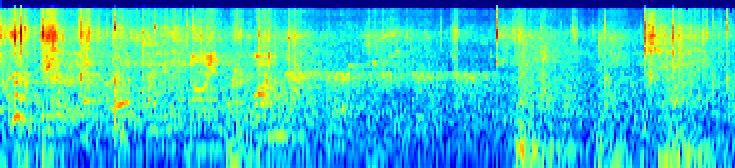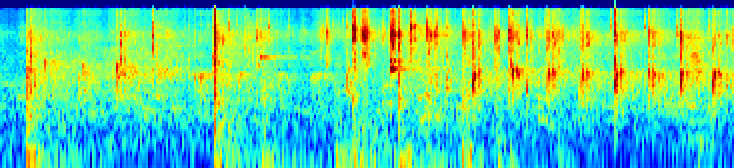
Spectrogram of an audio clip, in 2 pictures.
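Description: Table tennis ball clicking off bats and the table in rallies, with a quick run of hits near the end.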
